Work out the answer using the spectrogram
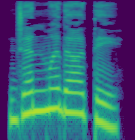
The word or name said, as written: ಜನ್ಮದಾತೆ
